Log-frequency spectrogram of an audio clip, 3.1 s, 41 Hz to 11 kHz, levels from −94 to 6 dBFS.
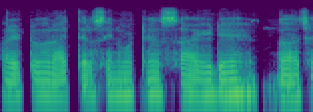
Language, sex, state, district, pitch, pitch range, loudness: Bengali, male, West Bengal, Malda, 100 Hz, 95-105 Hz, -27 LUFS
